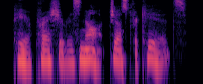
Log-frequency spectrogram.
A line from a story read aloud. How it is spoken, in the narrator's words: under my breath, I added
